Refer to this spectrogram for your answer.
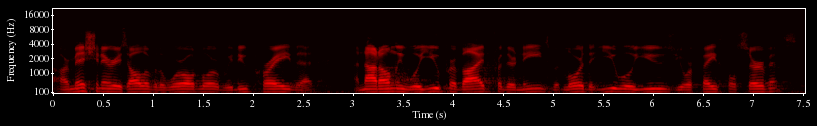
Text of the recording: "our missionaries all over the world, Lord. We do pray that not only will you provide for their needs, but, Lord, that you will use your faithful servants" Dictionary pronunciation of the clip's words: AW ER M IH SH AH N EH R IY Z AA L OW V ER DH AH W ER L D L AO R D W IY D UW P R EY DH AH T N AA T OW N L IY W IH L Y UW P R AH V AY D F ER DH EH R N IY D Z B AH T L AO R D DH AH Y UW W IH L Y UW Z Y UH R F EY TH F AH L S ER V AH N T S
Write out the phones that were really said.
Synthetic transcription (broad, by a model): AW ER M IH SH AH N EH R IY Z AA L OW V ER DH AH W ER L D L AO R D W IY D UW P R EY DH AH T N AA T OW N L IY W IH L Y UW P R AH V AY D F ER DH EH R N IY D Z B AH T L AO R D DH AH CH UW W IH L Y UW Z Y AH R F EY TH F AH L S ER V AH N T S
